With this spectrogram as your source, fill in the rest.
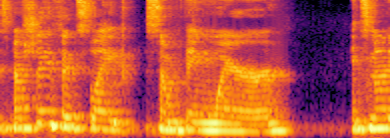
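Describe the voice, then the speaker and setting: At a moderate pace, a woman with an unremarkable speaking voice talks with ordinary pitch variation. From Canada. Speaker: podcast host. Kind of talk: podcast conversation. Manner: casual.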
